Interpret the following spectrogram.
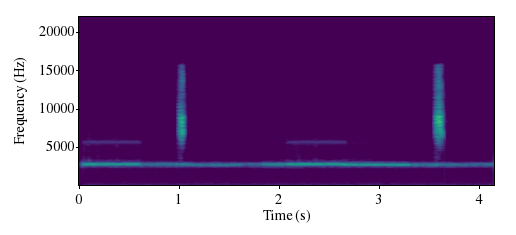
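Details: Schmidt's marbled bush-cricket recorded at Venice, Italy, on 2 September 2021: a continuous high buzzing trill in long stretches, with a sharper brief click-like burst roughly every two and a half seconds.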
